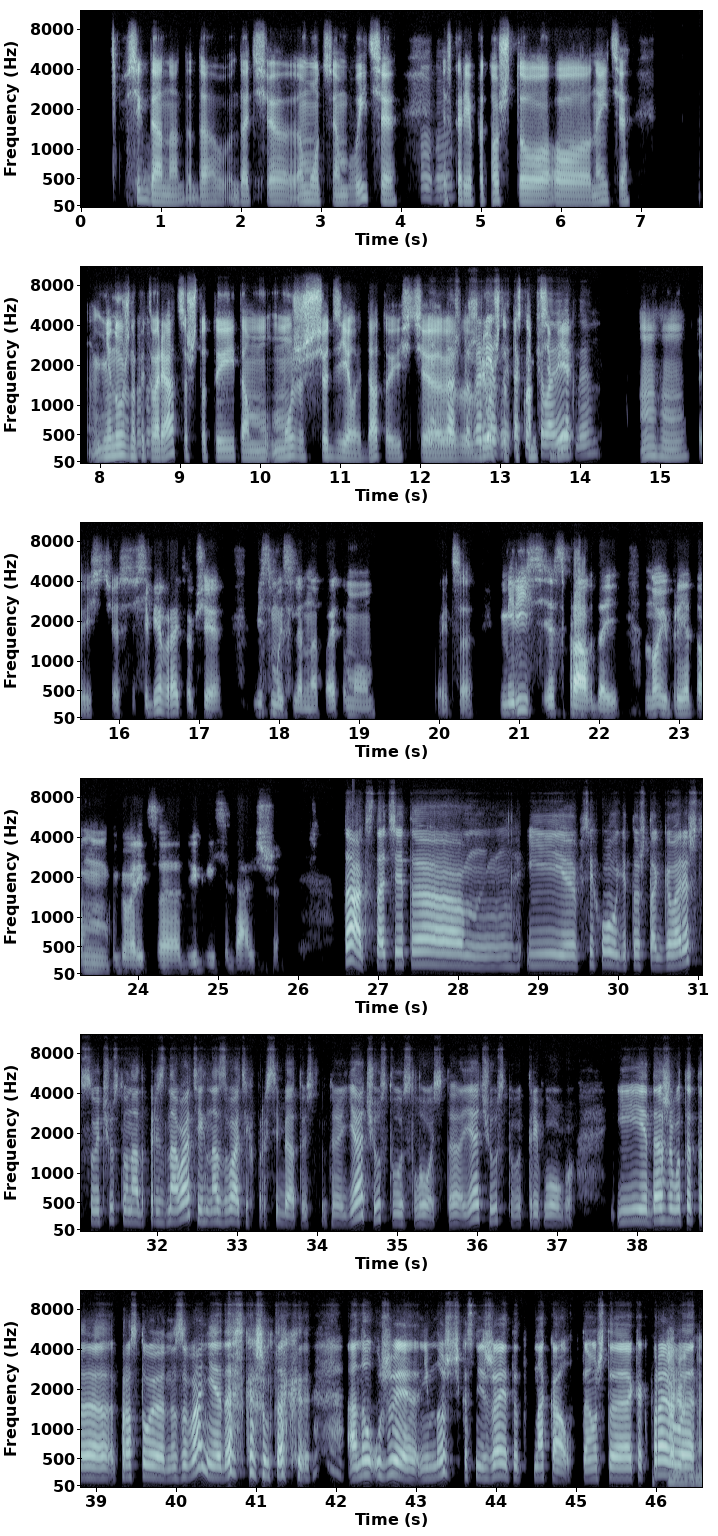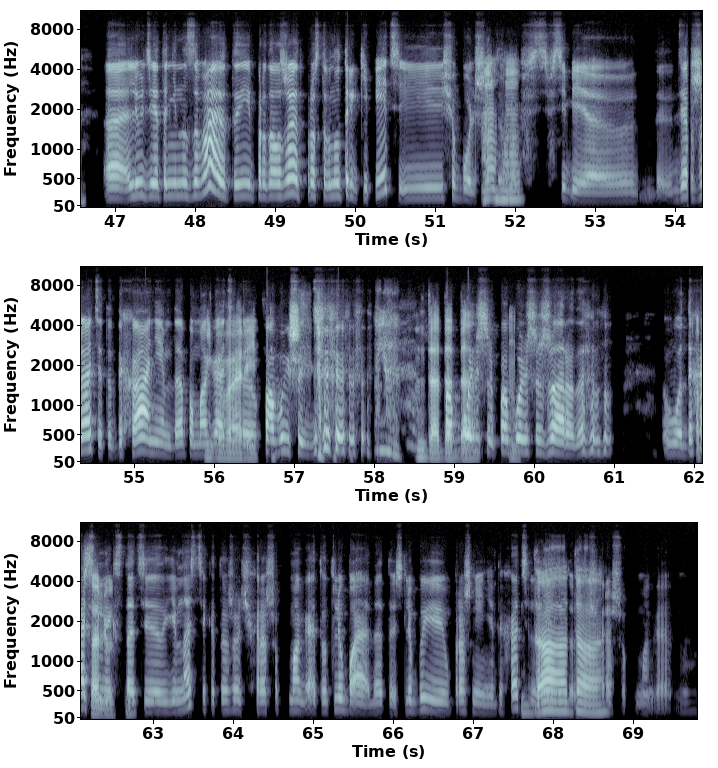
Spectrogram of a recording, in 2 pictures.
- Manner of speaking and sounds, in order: tapping; laughing while speaking: "да, скажем так"; laughing while speaking: "повыше"; chuckle; laugh; chuckle
- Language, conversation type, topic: Russian, unstructured, Как ты понимаешь слово «счастье»?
